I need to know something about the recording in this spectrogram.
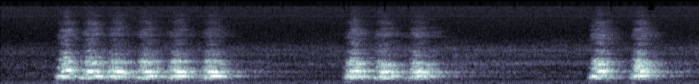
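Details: Street dogs, Kochi dogs, bark at night in Kabul in three quick bouts of deep, rough woofs, with a low hum underneath.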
